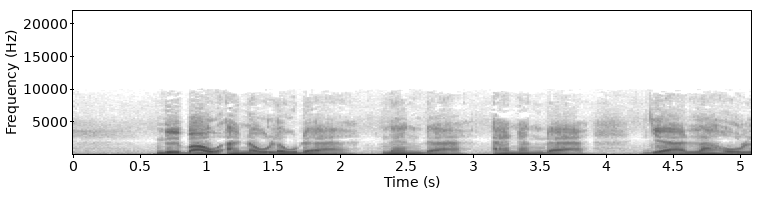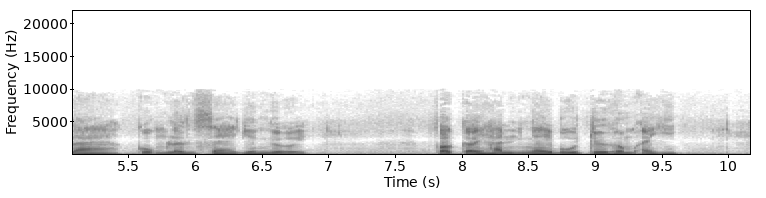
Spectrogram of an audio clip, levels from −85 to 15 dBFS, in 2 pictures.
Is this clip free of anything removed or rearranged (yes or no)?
yes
